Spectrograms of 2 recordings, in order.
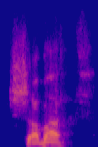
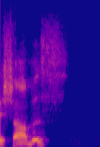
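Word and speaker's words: Shabbat (שַׁבָּת): Next word, obviously a famous word, Shabbat. Shabbat. Again. Why do some people say Shabbos? I mean, not why, because it has a saf. But we're pronouncing it Shabbat.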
